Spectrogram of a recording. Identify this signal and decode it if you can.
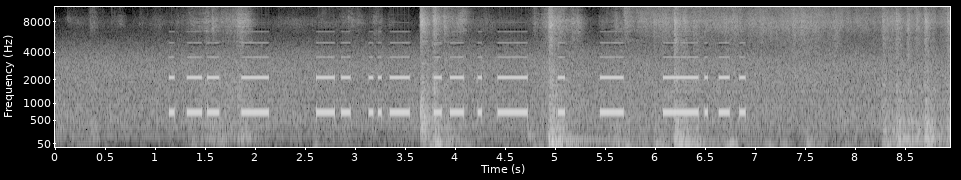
Beeps of irregular length, with kitchen noise. There is no code.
